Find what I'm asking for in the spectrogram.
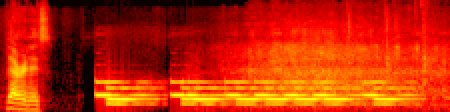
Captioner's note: bells dinging; audience laughing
